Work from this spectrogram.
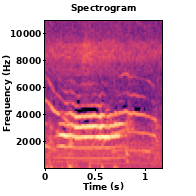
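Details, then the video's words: Two-week-old kitten among stray cats in Jakarta, its eyes newly open, walking under a shelter: one thin, high, drawn-out meow, steady and slightly falling, with soft low thumps beneath. "Anak kucing umur 2 minggu"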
